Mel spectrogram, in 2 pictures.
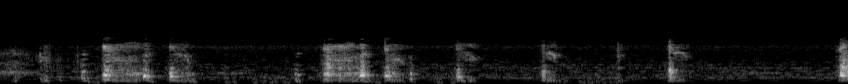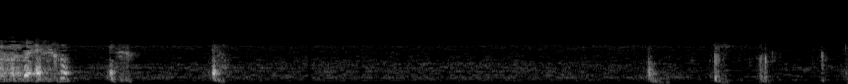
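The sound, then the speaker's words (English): A bout of coughing comes in several bursts, with sharp throat-clearing hacks in between. The coughs are fairly loud, bunched in clusters with quiet gaps, and no one is talking. “Oh, thank you for that slight coughing fit again with that disruption.”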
